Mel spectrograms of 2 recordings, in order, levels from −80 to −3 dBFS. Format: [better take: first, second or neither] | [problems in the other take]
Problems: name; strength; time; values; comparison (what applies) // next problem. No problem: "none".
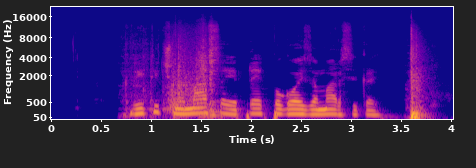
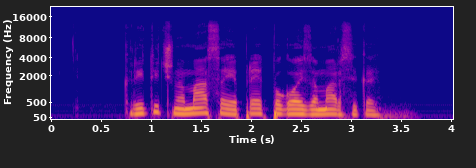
second | noise reduction (classical method log-MMSE)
